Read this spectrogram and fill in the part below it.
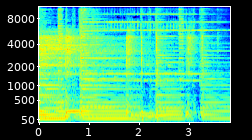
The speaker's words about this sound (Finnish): Siellä rupesi soimaan ristiin jo. Eikö mulla soi kaikkea, mulla on toi, mulla on toi puhelin kun soi, niin sitten mulla soi myöskin toi läppäri. Täällä soi kaikki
